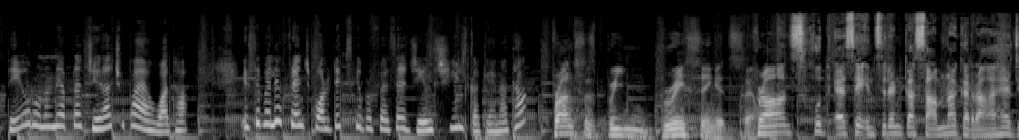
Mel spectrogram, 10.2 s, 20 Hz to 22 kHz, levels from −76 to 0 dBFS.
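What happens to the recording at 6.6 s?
Nothing goes wrong at 6.6 s; the audio plays through that moment intact, with no dropout, click, distortion or other fault.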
